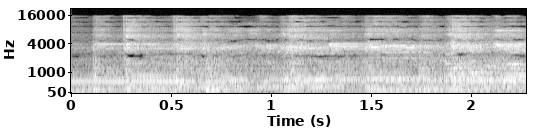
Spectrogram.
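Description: Live band playing a rock and roll number: acoustic guitars strummed over a drum kit keeping a steady beat.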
